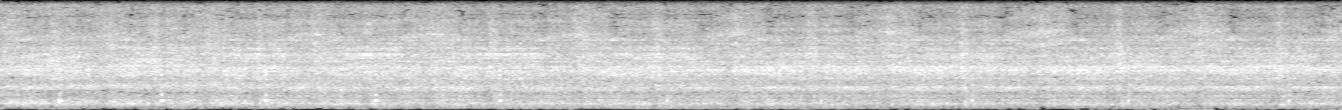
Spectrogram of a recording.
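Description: Rebuilt Goulds boiler feed pump running on compressed air with no pressure on its water end: a steady loud hiss of exhausting air with a light, regular knock a little more than once a second, which comes from running without back-pressure.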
